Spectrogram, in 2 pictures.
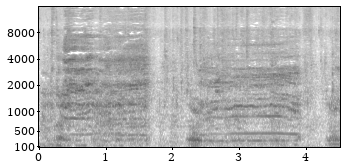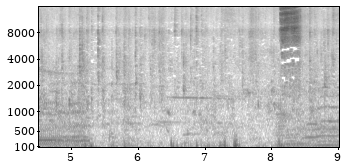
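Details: Pig squealing in long, loud, tonal bursts of about one to two seconds, separated by short gaps, followed by softer grunting and scattered knocks and clatter.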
